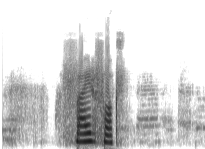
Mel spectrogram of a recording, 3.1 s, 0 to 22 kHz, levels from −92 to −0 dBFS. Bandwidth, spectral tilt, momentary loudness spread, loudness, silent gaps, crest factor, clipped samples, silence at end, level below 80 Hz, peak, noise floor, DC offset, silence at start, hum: 8.6 kHz; -7 dB/octave; 20 LU; -17 LUFS; none; 20 dB; under 0.1%; 1.25 s; -58 dBFS; -2 dBFS; -52 dBFS; under 0.1%; 0.95 s; none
